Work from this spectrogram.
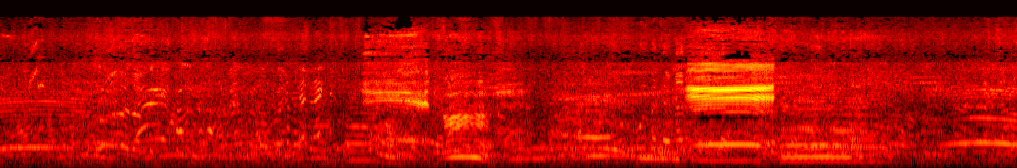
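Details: Cows mooing during milking, several drawn-out lowing calls with rising and falling tones overlapping across the recording, under constant background music.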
